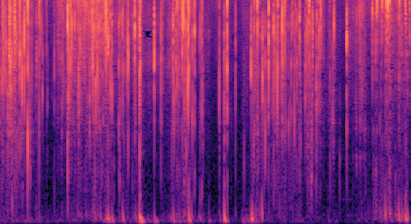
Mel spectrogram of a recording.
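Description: Long acrylic nails scratch, squeeze and crinkle a small clear plastic bag full of blue polystyrene foam beads. Dense, dry crinkling and crunching crackles come in quick uneven bursts, with bright crisp rustle over soft low thumps from the squeezing. Each sound stops almost at once, leaving close, busy texture with no ring.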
